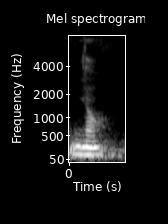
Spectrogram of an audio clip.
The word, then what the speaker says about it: know: Next, नो, KNOW, but pronounced no.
